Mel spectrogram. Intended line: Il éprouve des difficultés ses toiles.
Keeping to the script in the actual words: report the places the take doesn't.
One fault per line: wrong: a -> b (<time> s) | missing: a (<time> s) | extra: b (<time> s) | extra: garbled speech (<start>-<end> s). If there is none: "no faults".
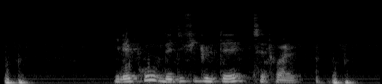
no faults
